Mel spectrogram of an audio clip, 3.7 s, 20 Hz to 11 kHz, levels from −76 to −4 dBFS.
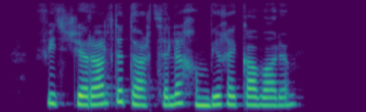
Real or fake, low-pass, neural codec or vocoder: fake; 9.9 kHz; autoencoder, 48 kHz, 128 numbers a frame, DAC-VAE, trained on Japanese speech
